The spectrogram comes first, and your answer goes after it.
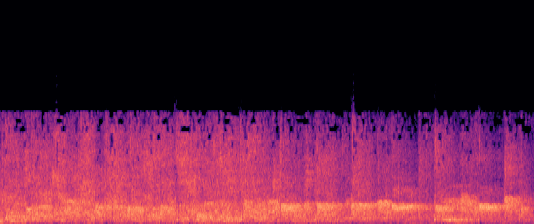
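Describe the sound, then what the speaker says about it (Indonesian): Classroom applause, a thick and continuous wash of many hands clapping together at close range, holding a fairly even level from start to finish with hardly any talk. "Tepuk tangan tuh ikan."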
